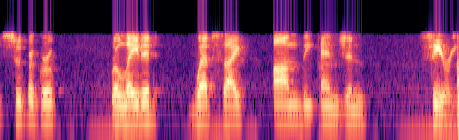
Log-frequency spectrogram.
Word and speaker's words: Enjin: Engine. And it's spelled ENJIN. Okay.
